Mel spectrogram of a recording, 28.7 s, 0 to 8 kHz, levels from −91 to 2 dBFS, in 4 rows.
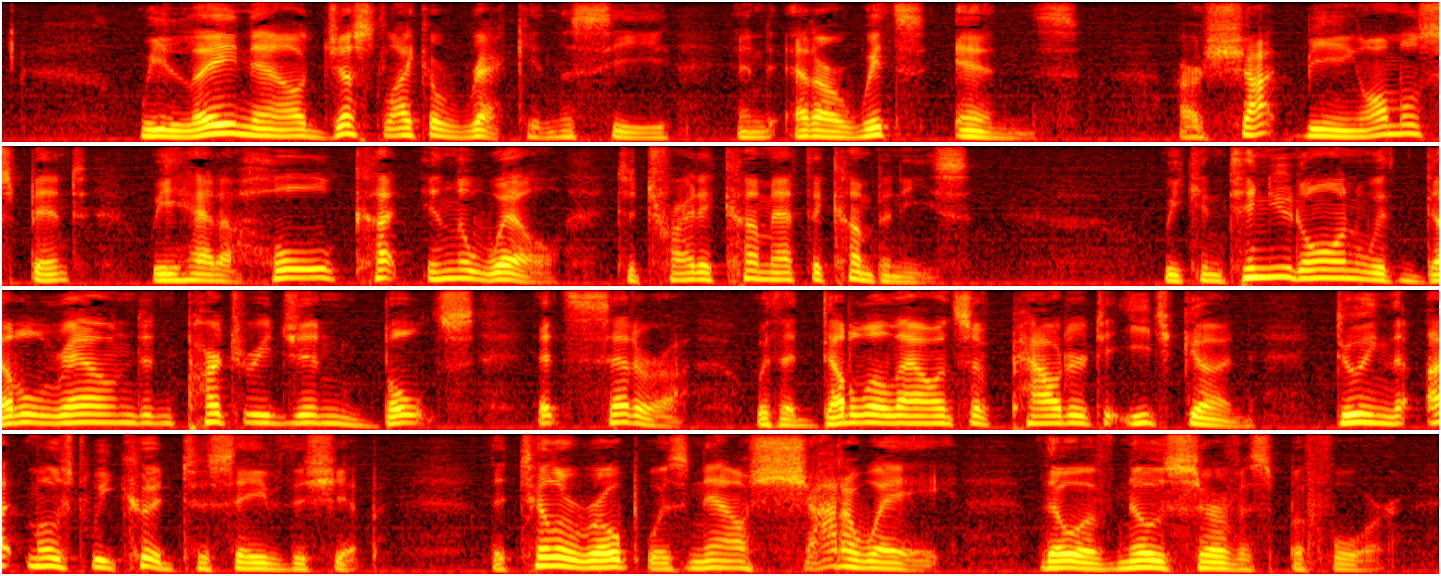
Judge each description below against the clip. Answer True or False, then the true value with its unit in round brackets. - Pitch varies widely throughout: False (4.9 semitones)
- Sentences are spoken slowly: False (160 wpm)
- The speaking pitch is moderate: True (145 Hz)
